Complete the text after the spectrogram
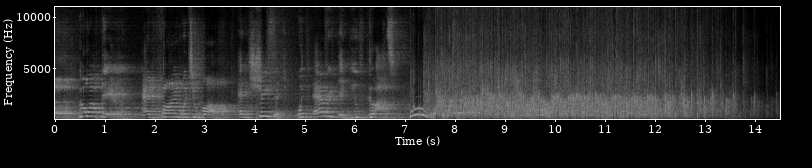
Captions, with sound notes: So go out there and find what you love and chase it with everything you've got. (participants applaud)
